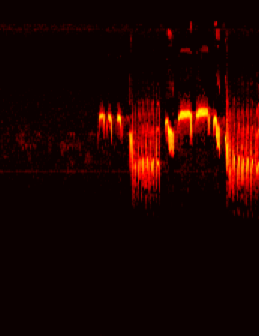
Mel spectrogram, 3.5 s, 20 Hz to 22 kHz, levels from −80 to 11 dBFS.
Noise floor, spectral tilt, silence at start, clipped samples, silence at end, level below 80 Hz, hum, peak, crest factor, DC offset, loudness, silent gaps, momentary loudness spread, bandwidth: -61 dBFS; 14.5 dB/octave; 1.3 s; under 0.1%; 0 s; under -90 dBFS; none; -2 dBFS; 14 dB; under 0.1%; -12 LUFS; none; 11 LU; 17.5 kHz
